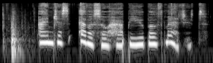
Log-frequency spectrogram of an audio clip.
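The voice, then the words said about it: Fancy put-on posh accent. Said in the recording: “You can drop the accent ... you're talking like super-duper fancy ... it's just the way that you say it”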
